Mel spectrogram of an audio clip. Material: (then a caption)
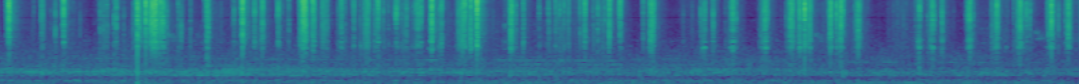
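Steel, wood. A cabasa with wooden rims and steel bead chains is tapped and scratched across the beads by fingertips and painted nails. The result is a quiet, irregular stream of dry, bright metallic clicks and short rattling scrapes with almost no low end.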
